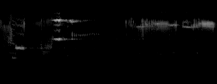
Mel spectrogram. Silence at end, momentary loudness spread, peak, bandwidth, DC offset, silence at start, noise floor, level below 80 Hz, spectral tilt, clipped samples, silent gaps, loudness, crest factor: 0 s; 18 LU; -8 dBFS; 14 kHz; under 0.1%; 0.05 s; -60 dBFS; under -90 dBFS; 13 dB/octave; under 0.1%; none; -28 LUFS; 26 dB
